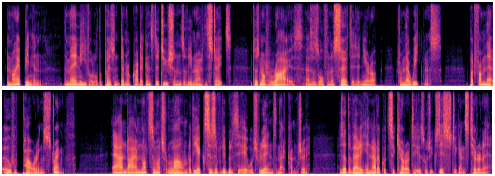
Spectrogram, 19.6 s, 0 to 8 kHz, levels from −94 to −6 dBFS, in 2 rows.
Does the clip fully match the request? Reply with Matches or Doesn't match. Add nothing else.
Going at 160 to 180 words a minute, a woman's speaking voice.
Doesn't match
